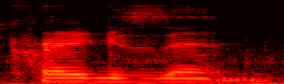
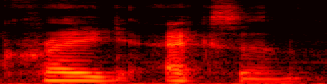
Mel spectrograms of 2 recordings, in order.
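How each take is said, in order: First: The surname begins with a z sound. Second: The surname begins with an eks sound. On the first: The speaker calls it right. "His name's Craig Zinn" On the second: The speaker calls it wrong. "I used to call him Craig Exon"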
